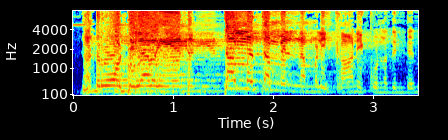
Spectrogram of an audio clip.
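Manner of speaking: loud rebuke, climbing high at the end; full-force preaching. Real, not acted. Preacher shaming his own community for public infighting, full-force preaching. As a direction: cry out the reproach to the congregation.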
